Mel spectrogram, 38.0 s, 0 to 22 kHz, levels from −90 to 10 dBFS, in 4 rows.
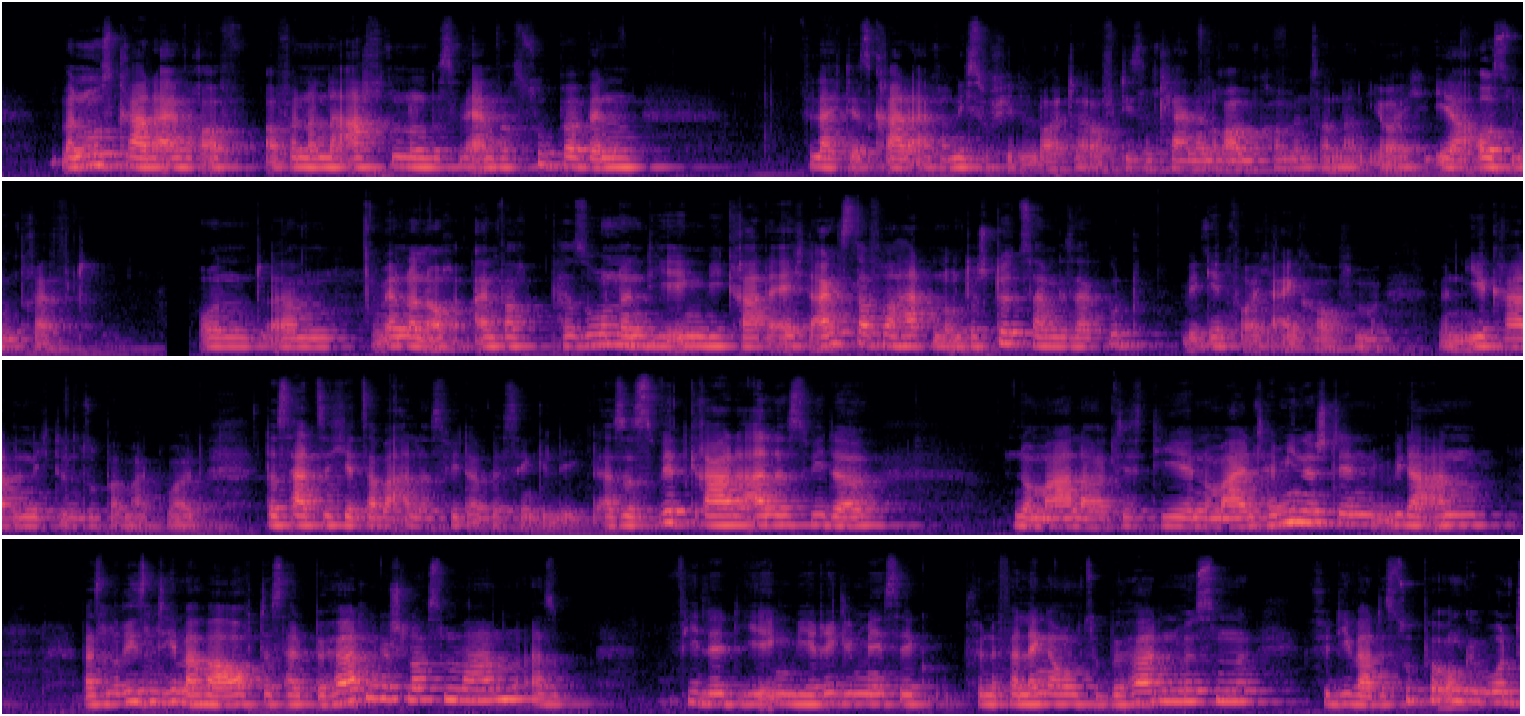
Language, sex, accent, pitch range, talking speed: German, female, German, 165-195 Hz, 180 wpm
